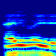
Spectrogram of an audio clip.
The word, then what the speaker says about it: Aoife: Ailey, is that how I'm pronouncing it right? Ailey, yeah.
